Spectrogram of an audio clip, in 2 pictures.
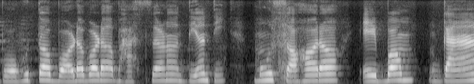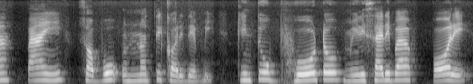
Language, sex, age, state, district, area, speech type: Odia, female, 18-30, Odisha, Ganjam, urban, spontaneous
